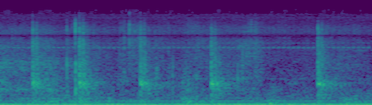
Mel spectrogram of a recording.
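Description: Chalk on a chalkboard as a word is written: a series of short sharp taps, two or three a second, as each stroke strikes the board.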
